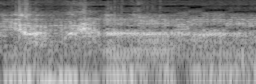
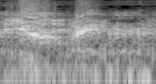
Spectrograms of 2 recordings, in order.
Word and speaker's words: Yahweh: So his title, in a sense, was God, and his name was these four letters, which in English would be YHWH, which we think were probably pronounced something like Yahweh.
